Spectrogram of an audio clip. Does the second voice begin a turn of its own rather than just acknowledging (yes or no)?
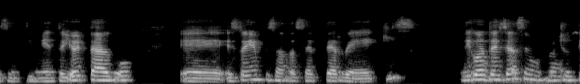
no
